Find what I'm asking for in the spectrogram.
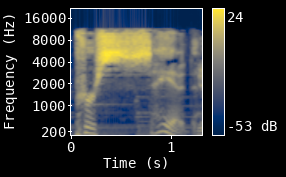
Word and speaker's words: Perseid: It's called the Perseid meteor shower. – Perseid? – Yeah, I believe that's how it's pronounced.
